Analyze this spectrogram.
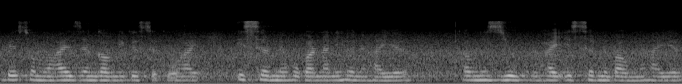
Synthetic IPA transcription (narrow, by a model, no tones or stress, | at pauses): besɔmɔɦajzɯŋɡawniɡɯsekʰɔɦaj | isɯɾnɯɦɔɡaɾnaniɦɯjnɯɦajɯ | ɡ̥awniziuwkʰɔɦajʔisəɾnɯbawnɯɦajɯ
